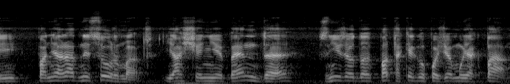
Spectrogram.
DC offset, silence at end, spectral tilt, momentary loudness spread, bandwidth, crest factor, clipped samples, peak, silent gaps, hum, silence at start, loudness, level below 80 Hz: under 0.1%; 0 s; -1 dB/octave; 7 LU; 19.5 kHz; 18 dB; under 0.1%; -10 dBFS; none; none; 0 s; -26 LUFS; -64 dBFS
